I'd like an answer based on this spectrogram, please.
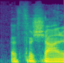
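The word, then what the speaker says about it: Fashanu: Uh Olu, Fanu is how you say his last name.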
